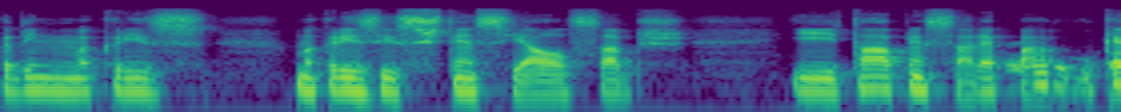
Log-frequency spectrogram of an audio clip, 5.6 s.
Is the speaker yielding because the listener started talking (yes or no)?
no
